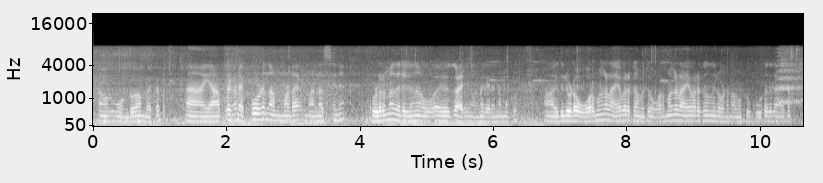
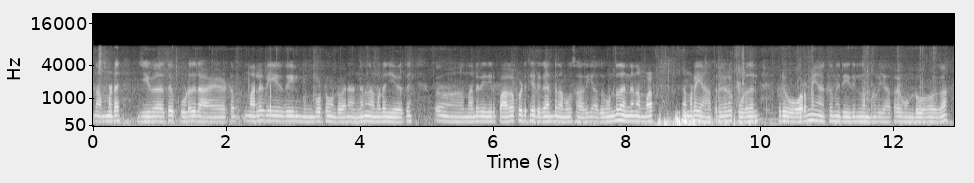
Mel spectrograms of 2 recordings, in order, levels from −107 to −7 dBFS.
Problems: background sounds at intervals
